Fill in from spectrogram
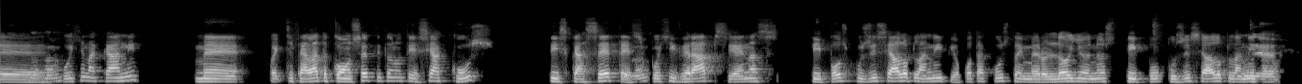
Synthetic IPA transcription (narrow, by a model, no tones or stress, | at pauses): epuiçe̞nɐkɐni | me̞ | ce̞kɐlɐt̪o̞ko̞nse̞p̚t̪it̪ɐno̞t̪iesiɐkus | t̪iskɐse̞t̪e̞spue̞çiɣɾɐpsie̞nɐs | t̪ipo̞spuziseɐlo̞plɐnit̪io̞po̞t̪e̞ɐkust̪o̞ime̞ɾo̞lo̞ʝio̞e̞no̞st̪ipupuziseɐlo̞plɐnit̪i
